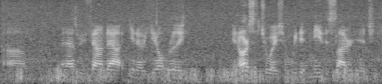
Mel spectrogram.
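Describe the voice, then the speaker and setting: Flat in delivery and a little fast, this lowish-voiced RV vlogger casually explains equipment to camera in an instructive way. He's recorded outside beside a pickup truck bed, and there's a lot of noise.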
